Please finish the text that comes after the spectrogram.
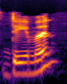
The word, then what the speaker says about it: Damon: pronounced syracuse or syracuse this word is demon and this one is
